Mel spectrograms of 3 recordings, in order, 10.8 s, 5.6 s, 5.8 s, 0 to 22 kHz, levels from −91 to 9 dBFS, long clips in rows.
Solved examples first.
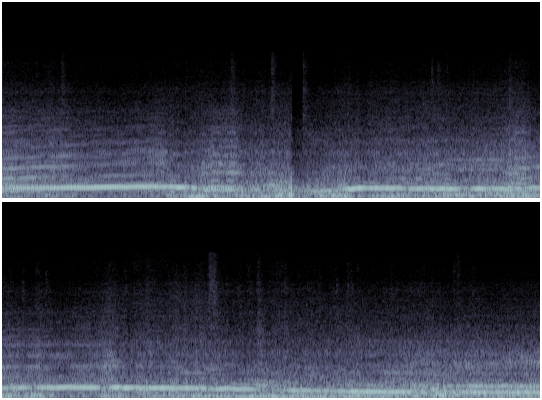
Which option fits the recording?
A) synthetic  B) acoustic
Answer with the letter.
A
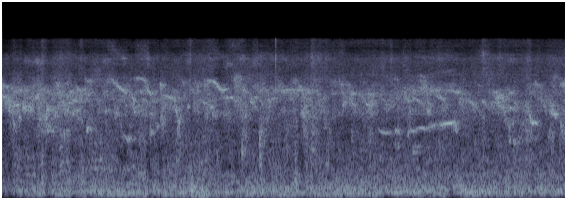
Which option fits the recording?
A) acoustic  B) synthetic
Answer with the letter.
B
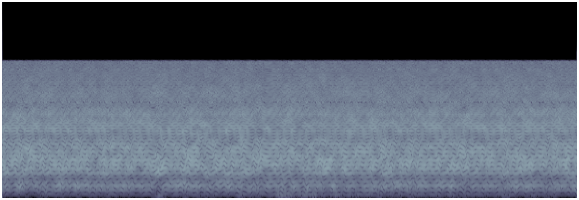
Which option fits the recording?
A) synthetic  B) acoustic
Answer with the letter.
A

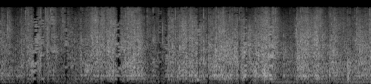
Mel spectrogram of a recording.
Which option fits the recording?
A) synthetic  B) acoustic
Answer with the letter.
B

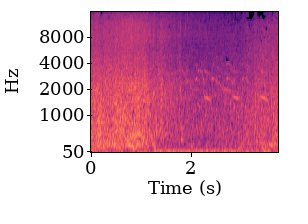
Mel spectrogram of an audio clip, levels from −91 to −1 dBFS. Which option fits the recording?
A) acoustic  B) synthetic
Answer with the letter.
A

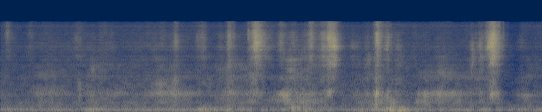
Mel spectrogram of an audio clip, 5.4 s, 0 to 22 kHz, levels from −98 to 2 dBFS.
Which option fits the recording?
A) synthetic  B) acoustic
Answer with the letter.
A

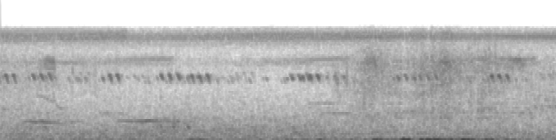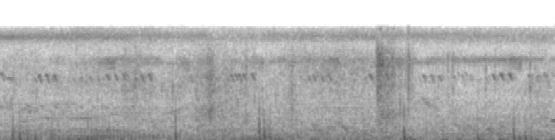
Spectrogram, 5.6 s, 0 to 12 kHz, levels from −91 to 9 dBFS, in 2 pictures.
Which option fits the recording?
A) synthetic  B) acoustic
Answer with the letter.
B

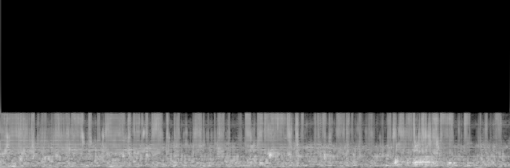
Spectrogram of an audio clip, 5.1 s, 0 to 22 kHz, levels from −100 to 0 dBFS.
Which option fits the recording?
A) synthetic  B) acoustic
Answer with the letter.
A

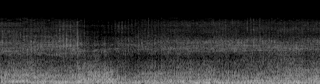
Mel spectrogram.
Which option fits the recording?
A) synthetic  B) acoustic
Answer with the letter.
A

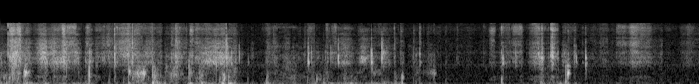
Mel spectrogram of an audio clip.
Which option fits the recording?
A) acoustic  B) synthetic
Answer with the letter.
A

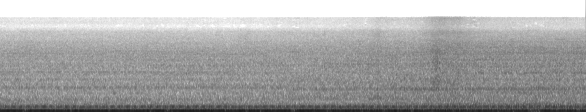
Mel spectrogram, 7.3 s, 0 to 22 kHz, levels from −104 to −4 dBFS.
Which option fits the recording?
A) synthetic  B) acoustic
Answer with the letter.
A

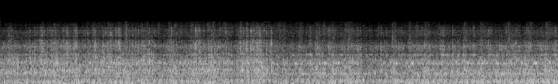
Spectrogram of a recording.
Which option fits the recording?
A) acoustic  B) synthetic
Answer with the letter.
A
